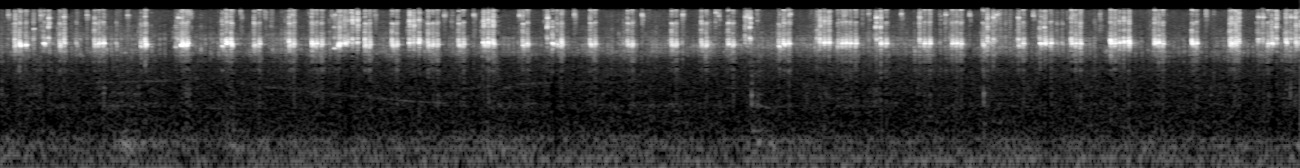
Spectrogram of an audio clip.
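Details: Live crickets chirping steadily: rapid, high, pulsed trills repeated in short bursts several times a second, forming a dense, continuous rhythmic chorus with nothing else clearly heard.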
